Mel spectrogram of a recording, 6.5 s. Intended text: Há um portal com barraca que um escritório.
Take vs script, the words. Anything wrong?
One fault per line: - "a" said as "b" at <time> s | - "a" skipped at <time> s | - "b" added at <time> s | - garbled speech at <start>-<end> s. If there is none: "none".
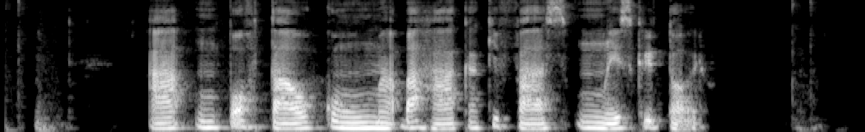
- "uma" added at 2.6 s
- "faz" added at 3.8 s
